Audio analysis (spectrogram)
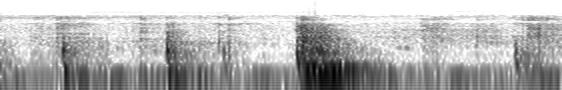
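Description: A door is pushed shut with a solid, muffled thud in the middle, surrounded by a few lighter knocks and bumps; otherwise quiet.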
